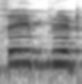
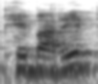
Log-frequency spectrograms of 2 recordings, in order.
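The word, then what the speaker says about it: favorite: হচ্ছে এরপর দেখো মাই ফেভারিট কালার সরি এটার উচ্চারণ কিন্তু আমরা অনেক সময় ফেভারেট বলি এটা হবে ফেভারিট ফেভারেট ফেভারিট ফেভারেট ওকে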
